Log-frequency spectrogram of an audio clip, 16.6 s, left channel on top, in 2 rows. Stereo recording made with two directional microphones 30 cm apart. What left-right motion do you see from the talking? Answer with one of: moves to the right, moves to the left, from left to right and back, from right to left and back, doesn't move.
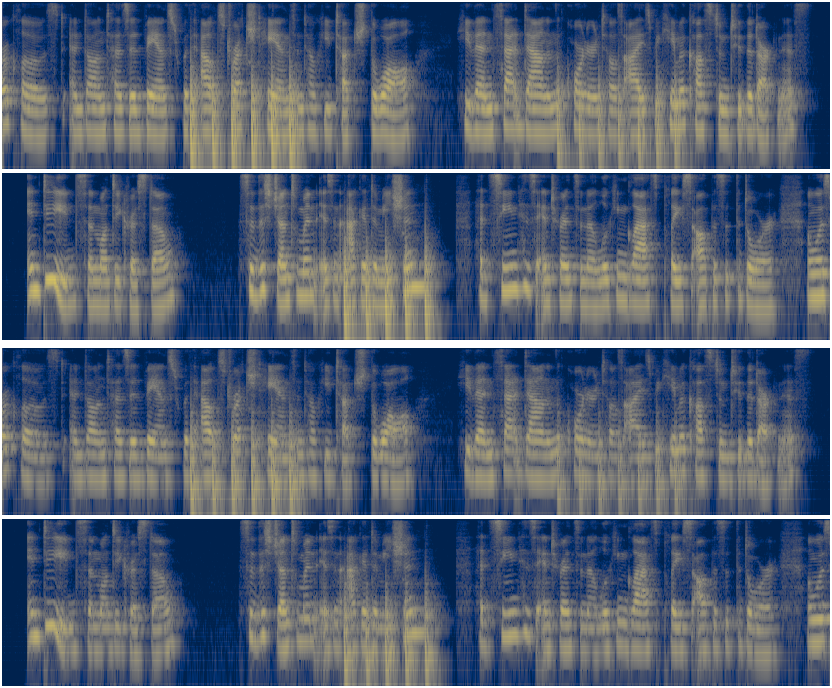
doesn't move.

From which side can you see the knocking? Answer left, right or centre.
left.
